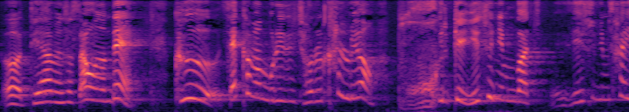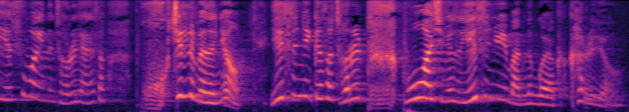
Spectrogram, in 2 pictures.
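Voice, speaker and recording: A woman's voice: high-pitched, big pitch swings, brisk, hardly any pauses. A woman pastor giving an emotional testimony sermon, telling her story with exclamations and dropping at times to a whisper.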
